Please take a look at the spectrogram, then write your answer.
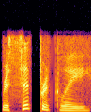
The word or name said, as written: reciprocally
